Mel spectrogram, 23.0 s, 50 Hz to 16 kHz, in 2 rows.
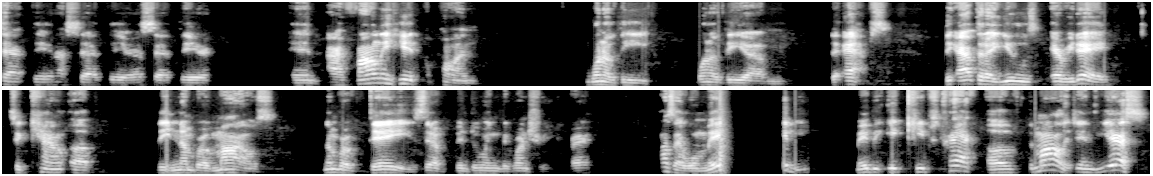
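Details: Post-stroke aphasia in an adult man, about one year after a stroke on 7/14/22, still recovering; aphasia.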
